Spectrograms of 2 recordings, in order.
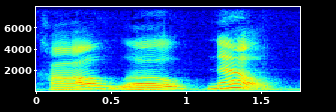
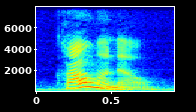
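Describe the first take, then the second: First: It is said in three syllables, as spelled. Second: It is said in two syllables, unlike its spelling. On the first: This is how the word is spelled. "That's how it's spelled" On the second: This is how the word is actually pronounced. "That's pronounced colonel"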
